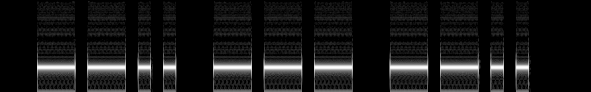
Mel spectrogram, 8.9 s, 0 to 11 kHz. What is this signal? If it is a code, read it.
Morse code, heard as a keyed tone, about 6 wpm, 800 Hz. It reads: ZOZ
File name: morse mp3 / lecon9-vitesse 6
